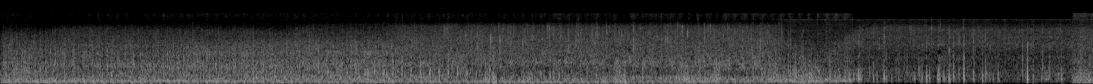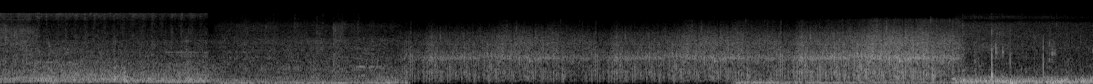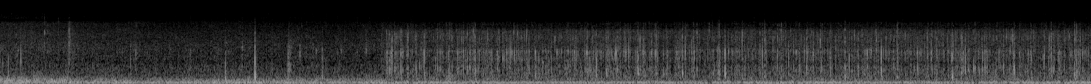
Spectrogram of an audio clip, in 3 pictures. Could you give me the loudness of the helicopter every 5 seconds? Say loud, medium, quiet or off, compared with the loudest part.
loud, loud, loud, medium, medium, medium, medium.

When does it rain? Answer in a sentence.
You can hear the rain from 0.0 to 32.7 s.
